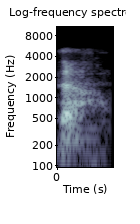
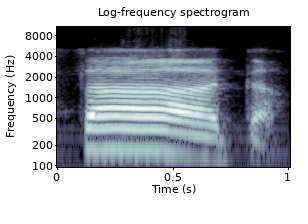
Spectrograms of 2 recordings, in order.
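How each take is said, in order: First: Tata said with a short vowel. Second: Tata with the first a drawn out long; long vowel tata. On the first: Teacher shows the wrong way, short vowel. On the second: Teacher models the right way, long vowel. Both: Shown as a demonstration. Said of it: "it's a long vowel".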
